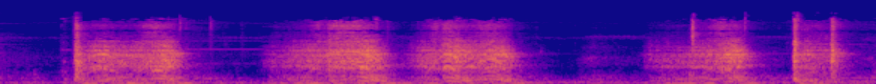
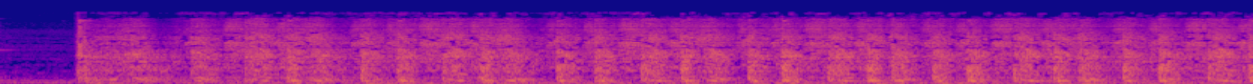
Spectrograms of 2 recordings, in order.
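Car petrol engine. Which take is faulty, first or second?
first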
